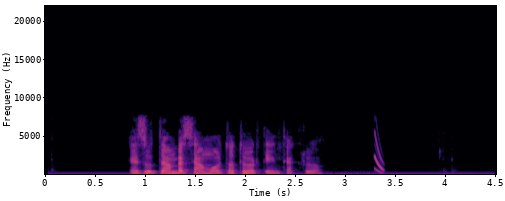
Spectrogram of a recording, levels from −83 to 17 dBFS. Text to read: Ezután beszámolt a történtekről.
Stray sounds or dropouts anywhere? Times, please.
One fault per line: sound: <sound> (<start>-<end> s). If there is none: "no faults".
sound: chirp (3.3-3.4 s)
